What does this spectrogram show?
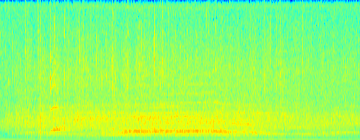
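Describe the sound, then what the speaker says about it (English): Graduates applauding themselves at a university graduation ceremony, a soft, sustained patter of many hands clapping in a large hall, fairly distant and even, with a faint tonal hum running beneath. "Give yourselves a round of applause."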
